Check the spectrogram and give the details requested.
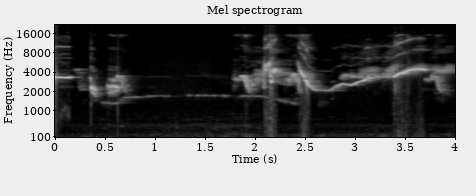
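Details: Asian pied starling singing energetically, used as a prompting recording to train starlings to sing: brief scratchy notes, then a long thin whistle after a short pause, followed by a harsh burst and a rising, wavering whistled phrase.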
